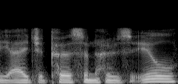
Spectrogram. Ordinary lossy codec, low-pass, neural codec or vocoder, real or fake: Opus, 64 kbps; 5.4 kHz; autoencoder, 48 kHz, 32 numbers a frame, DAC-VAE, trained on Japanese speech; fake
